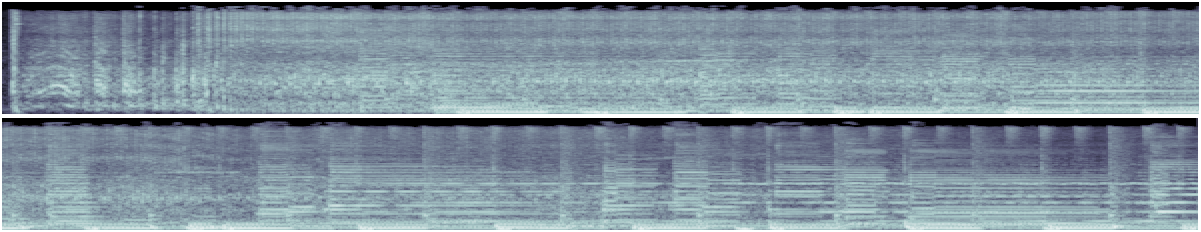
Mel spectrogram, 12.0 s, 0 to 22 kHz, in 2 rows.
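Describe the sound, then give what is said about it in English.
A vehicle engine driving on a highway, loud throughout, with a rough burst at the start and then a continuous rumbling, pulsing drone with no talk. “I've been driving all night, got 400 miles to go. Got the pedal to the metal”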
